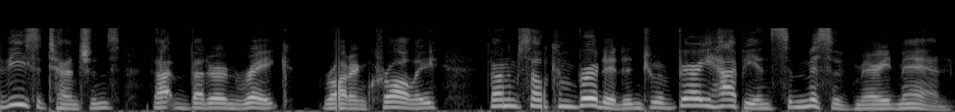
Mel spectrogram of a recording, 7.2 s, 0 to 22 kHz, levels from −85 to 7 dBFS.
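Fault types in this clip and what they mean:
Block of digital silence: a 1.33 ms run of samples drops straight to silence with hard edges. At 1.21 s it sounds as a click.
Packet loss on an ADPCM call: about one 20 ms packet goes silent. The decoder's predictor falls out of step, so speech returns with brief distortion.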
